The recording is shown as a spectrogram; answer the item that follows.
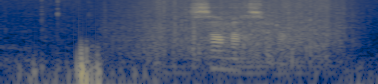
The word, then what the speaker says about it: Saint-Marcellin: Um Let me Let me let Okay, I'm going to let Wikipedia play pronounce it for us. Hold on. Turn my volume all the way up. Saint-Marcellin.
